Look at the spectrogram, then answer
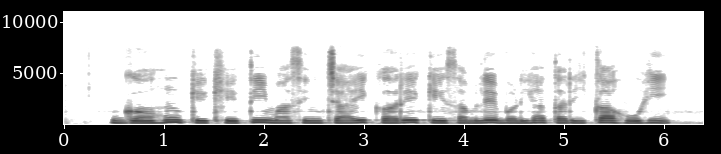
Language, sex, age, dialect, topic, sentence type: Chhattisgarhi, female, 31-35, Northern/Bhandar, agriculture, question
